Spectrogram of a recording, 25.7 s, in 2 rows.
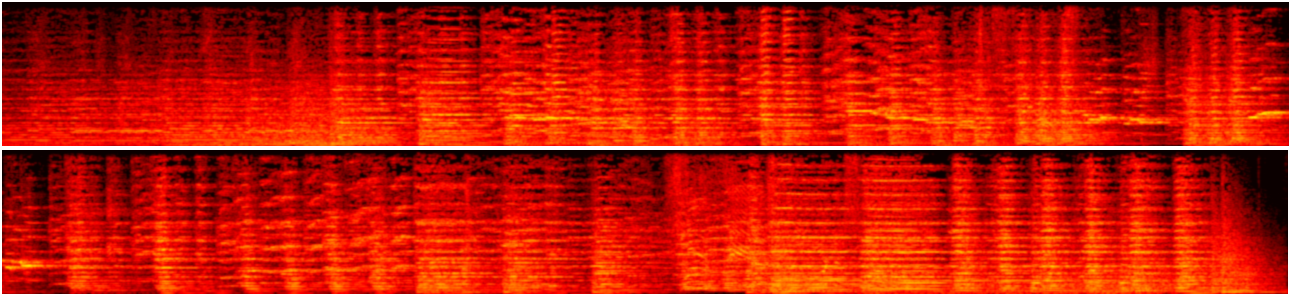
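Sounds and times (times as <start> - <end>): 
full orchestra playing main theme: 0.0 - 25.7.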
